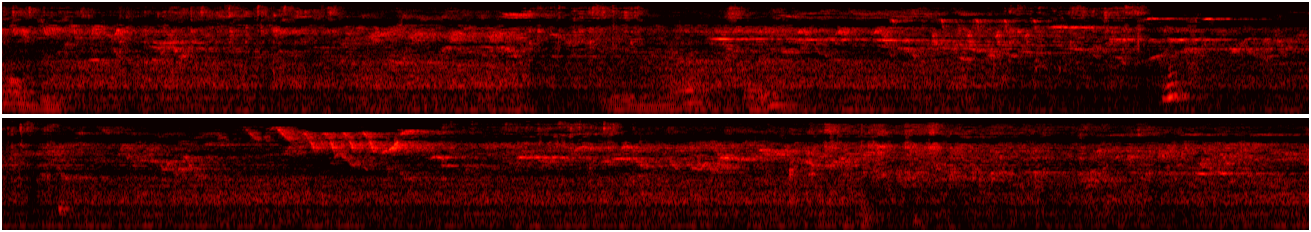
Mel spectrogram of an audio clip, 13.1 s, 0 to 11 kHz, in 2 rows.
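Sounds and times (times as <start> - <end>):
insect-like trilling: 0.0 - 4.1
faint bird chirps: 0.0 - 13.0
steady low hum: 0.0 - 13.0.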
